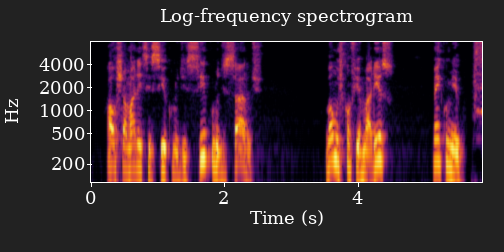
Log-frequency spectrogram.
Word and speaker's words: Saros: Saros vem do grego Saru, que significa Saros, pronuncia-se Saros, né?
